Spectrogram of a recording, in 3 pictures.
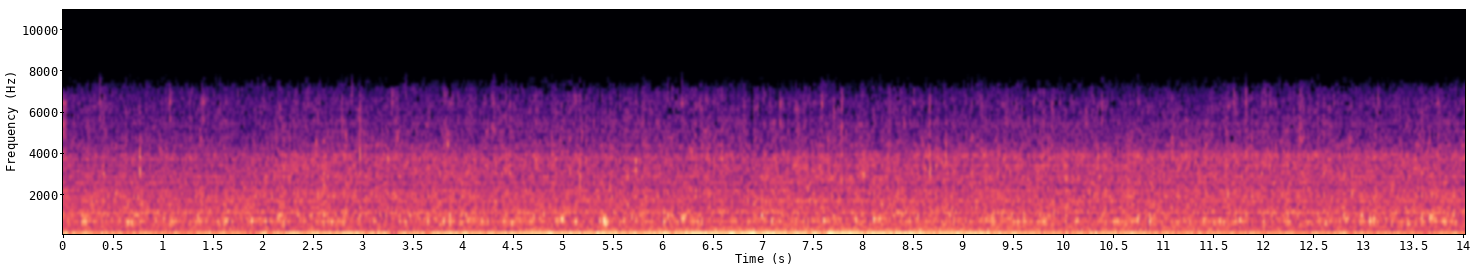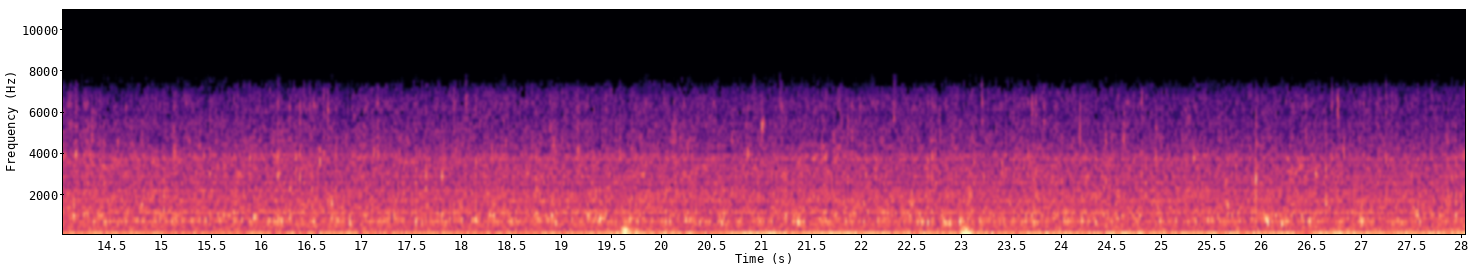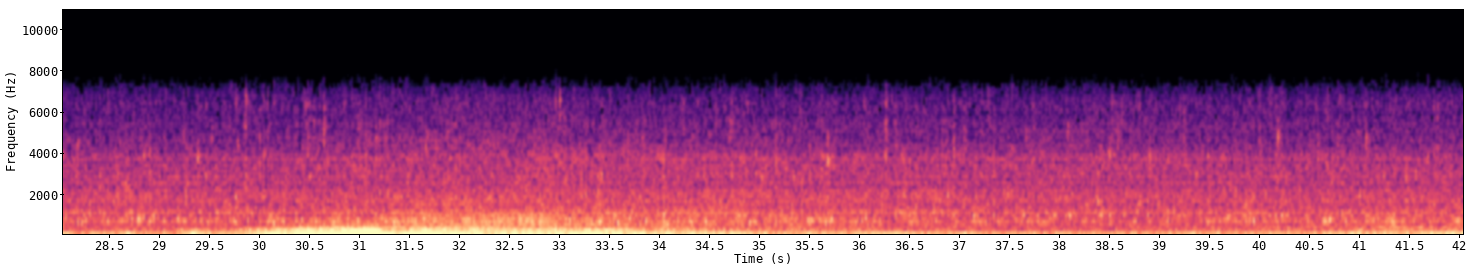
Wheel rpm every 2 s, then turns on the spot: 0, 0, 0, 0, 0, 0, 0, 0, 0, 0, 0, 0, 0, 0, 0, 0, 0, 0, 0, 0, 0.
none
